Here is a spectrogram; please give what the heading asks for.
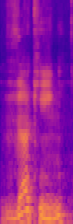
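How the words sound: The word 'the' begins with a soft th sound. "pronunciation the"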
